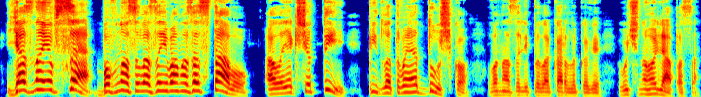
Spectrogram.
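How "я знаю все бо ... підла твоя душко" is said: furious tirade. A narrator's reading. Enraged madam berates the dwarf. (гнівна високоголоса тирада)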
